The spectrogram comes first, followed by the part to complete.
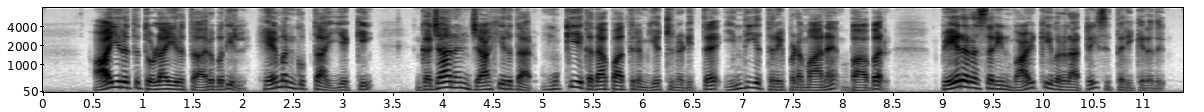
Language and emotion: Tamil, neutral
